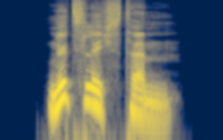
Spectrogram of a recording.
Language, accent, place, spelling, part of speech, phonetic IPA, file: German, Germany, Berlin, nützlichstem, adjective, [ˈnʏt͡slɪçstəm], De-nützlichstem.ogg
- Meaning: strong dative masculine/neuter singular superlative degree of nützlich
